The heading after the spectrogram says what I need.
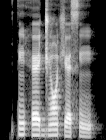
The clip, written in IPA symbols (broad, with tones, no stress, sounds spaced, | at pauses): t ĩ˧ h ɛ˧ d͡ʒ ɔ̃˧ ʃ ɛ˨ s ĩ˨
